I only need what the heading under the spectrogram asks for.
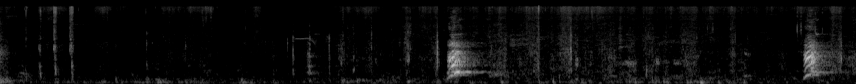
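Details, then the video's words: Young American Bully puppies produce two short, sharp yelping whines about three and a half seconds apart over a quiet indoor background with faint rustling. "American bully puppies"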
